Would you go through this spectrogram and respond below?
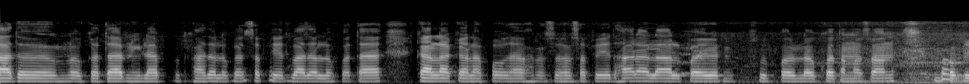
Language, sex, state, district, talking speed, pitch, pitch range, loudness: Hindi, male, Uttar Pradesh, Deoria, 130 wpm, 140 Hz, 140-145 Hz, -24 LUFS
